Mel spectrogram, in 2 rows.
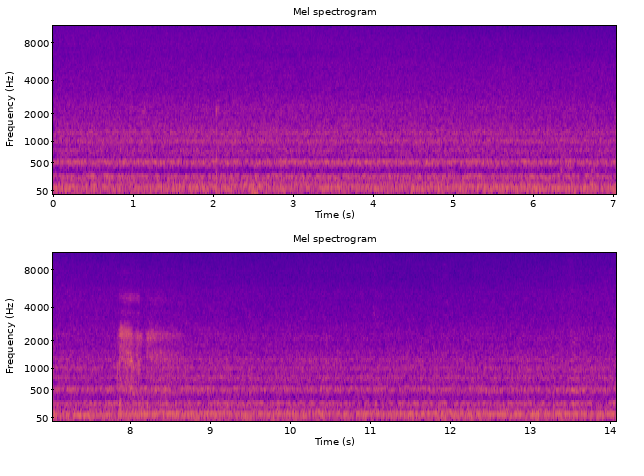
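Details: Honey bee swarm from a hive that swarmed on May 13, 2012, being gathered back by its keeper: a steady, dense buzzing hum throughout, with one brief sharp click midway.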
